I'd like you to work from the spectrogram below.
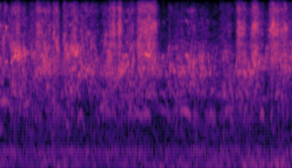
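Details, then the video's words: Budgerigar colony in an aviary, rapid squeaky chirps and short scratchy squawks from several birds in bursts, with a short lull near the middle. "Australian parrot Chirping Sounds | Australian Budgies Parrot Singing Video"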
